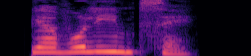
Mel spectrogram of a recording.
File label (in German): serbisch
